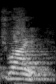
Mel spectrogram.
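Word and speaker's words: joy: Rule number 3 है, यदि ओ वाई एक साथ आ जाए तो ओ वाई को हम, यहाँ पे वाई रहेगा, ओ वाई को हम वाई प्रोनाउंस करेंगे। जैसे कि देखिए यहाँ पे है ज्वाय, तो जे का हो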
